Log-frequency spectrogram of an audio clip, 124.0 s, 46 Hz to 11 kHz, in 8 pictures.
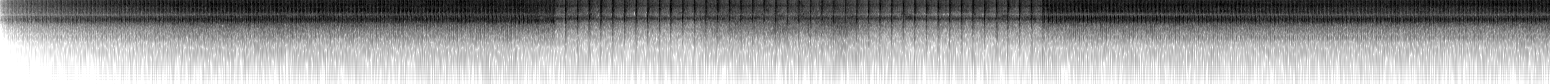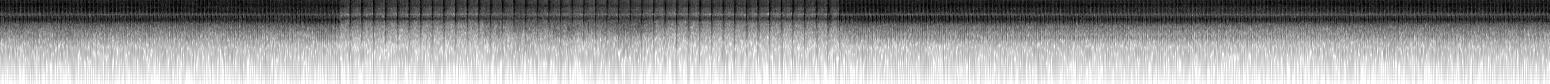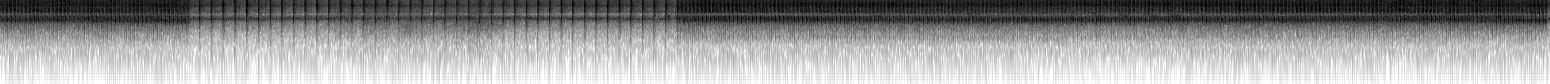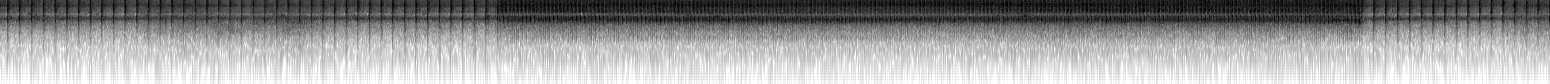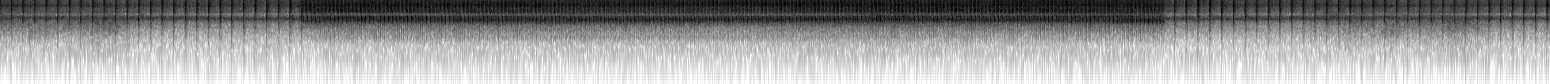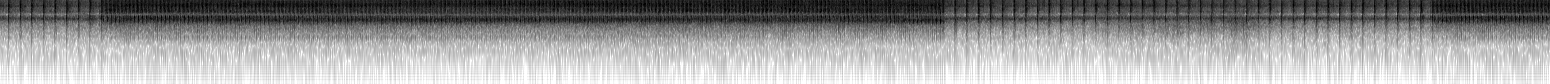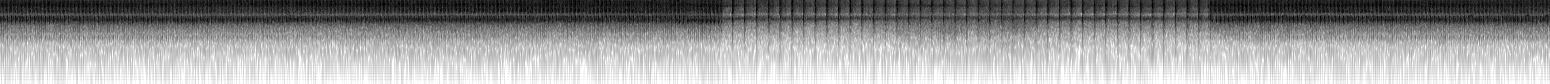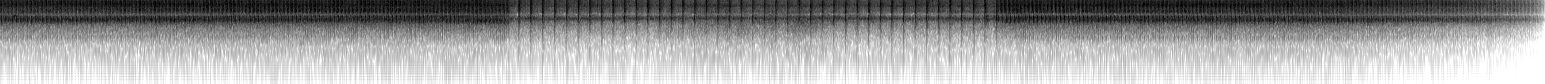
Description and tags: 20160720 home.lawn.sprinkler.58
Noise of a home lawn sprinkler, close take. Recorded near Madrigal de la Vera (Cáceres Province, Spain) using Audiotechnica BP4025 > Shure FP24 preamp > Tascam DR-60D MkII recorder.
field-recording, irrigation, lawn, pool, sprinkler, summer, water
